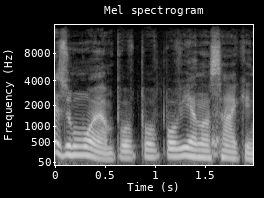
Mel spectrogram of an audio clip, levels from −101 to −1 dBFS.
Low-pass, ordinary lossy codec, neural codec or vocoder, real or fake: 14.4 kHz; Opus, 64 kbps; none; real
